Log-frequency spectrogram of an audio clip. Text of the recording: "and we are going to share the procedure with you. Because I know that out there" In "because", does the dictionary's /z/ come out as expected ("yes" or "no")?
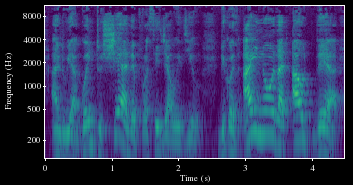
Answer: yes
